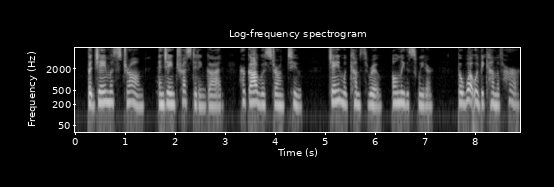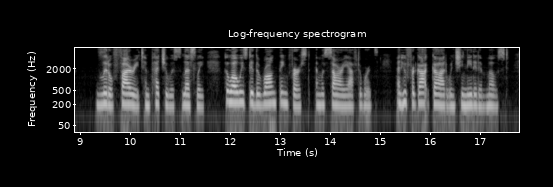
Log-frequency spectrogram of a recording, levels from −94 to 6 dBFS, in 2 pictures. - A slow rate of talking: No, average, 170 wpm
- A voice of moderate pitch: No, high, 195 Hz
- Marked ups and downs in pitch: No, average, 2.7 semitones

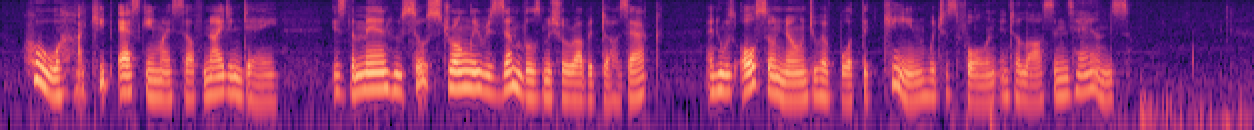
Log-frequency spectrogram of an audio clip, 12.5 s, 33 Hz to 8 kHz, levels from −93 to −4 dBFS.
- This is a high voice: No, medium, 140 Hz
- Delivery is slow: No, average, 165 wpm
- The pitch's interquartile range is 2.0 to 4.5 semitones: No, average, 5.3 semitones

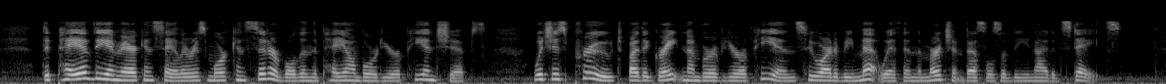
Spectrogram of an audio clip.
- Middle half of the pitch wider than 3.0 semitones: Yes, average, 4.4 semitones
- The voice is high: No, medium, 180 Hz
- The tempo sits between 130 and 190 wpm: No, average, 200 wpm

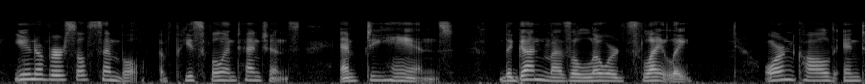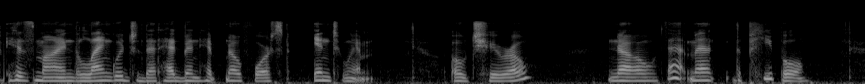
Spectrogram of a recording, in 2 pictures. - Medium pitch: Yes, medium, 175 Hz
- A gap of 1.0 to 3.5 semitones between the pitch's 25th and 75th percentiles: Yes, average, 2.9 semitones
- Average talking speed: No, slow, 105 wpm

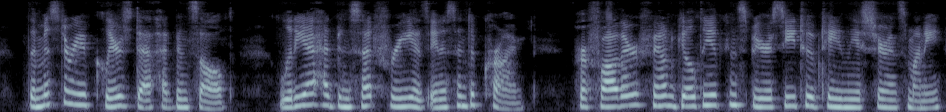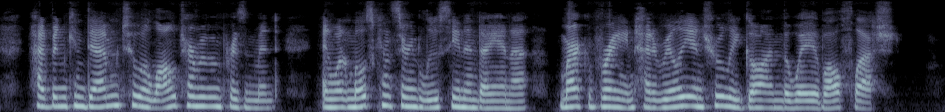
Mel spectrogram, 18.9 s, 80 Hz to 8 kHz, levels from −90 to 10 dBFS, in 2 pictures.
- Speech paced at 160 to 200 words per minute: Yes, average, 180 wpm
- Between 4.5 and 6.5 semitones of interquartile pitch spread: No, average, 3.3 semitones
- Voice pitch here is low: No, high, 225 Hz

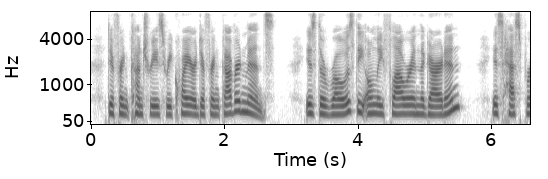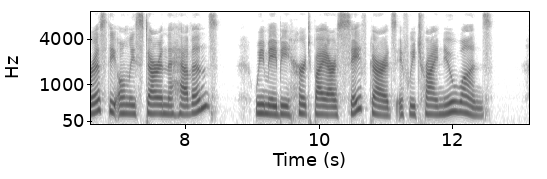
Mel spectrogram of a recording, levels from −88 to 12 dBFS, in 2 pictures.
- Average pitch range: No, narrow, 2.1 semitones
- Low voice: No, medium, 185 Hz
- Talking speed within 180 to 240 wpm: No, average, 155 wpm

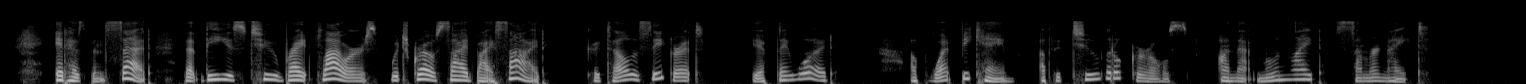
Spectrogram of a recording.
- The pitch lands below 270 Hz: Yes, high, 190 Hz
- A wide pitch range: Yes, wide, 6.7 semitones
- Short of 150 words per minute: Yes, slow, 135 wpm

